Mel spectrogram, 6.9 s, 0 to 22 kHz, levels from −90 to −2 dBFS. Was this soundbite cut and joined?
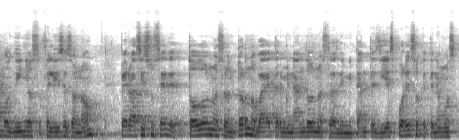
no; 0 cuts

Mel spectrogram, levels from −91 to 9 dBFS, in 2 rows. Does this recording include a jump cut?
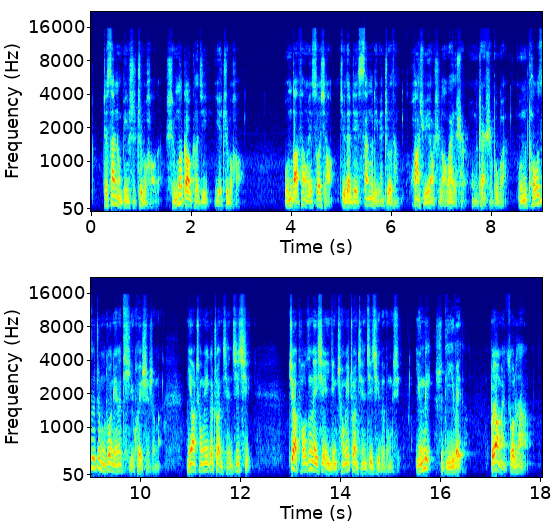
no; 0 cuts

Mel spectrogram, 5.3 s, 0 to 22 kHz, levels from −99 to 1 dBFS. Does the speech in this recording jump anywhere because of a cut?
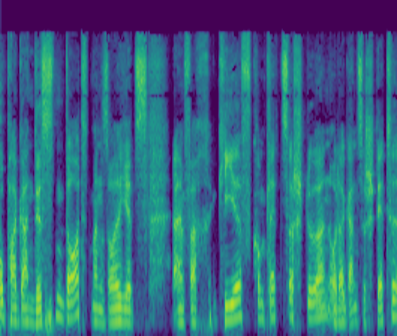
yes; 1 cut; at 1.2 s

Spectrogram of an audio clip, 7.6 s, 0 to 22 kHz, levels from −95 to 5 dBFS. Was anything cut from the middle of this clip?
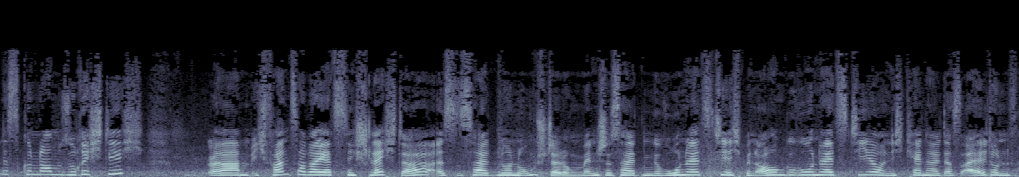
no; 0 cuts

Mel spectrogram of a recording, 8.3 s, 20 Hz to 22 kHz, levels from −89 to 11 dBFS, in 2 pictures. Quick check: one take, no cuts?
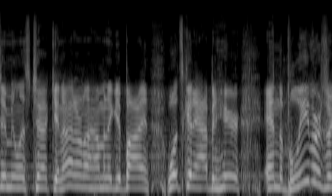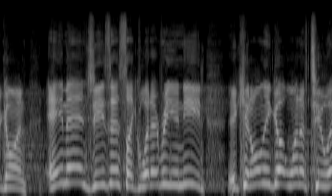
yes; 0 cuts

